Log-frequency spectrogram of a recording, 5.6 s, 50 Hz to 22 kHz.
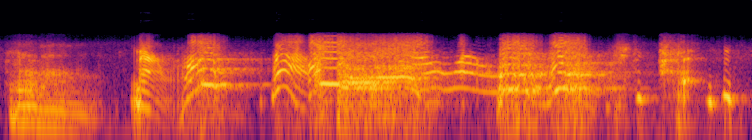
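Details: A 1-year-old Treeing Walker Coonhound howls and yips in a rising, wavering run of vocal sounds, begging to play.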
